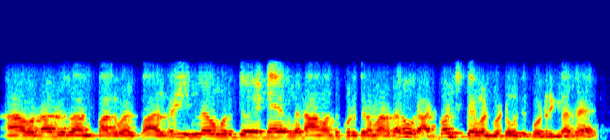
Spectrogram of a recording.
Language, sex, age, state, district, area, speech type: Tamil, male, 18-30, Tamil Nadu, Thanjavur, rural, conversation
